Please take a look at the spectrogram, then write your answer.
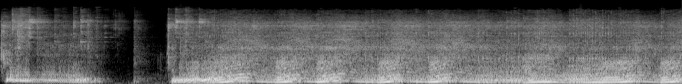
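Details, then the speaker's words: Goped-style small two-stroke scooter after fixing throttle that made engine run away: buzz rises and falls with repeated throttle blips, dropping back to idle every time; throttle now returns properly. "alright that's running let's try it outside"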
